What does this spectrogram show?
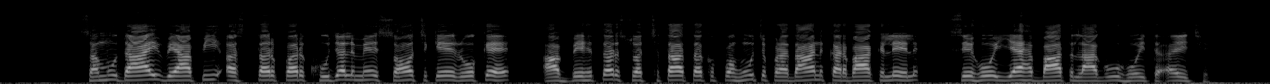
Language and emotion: Maithili, neutral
